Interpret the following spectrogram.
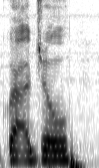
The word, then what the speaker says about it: gradual: The AL at the end takes a weak sound, so you say sentimental, gradual, critical, not sentimental, gradual, and critical.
